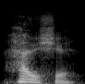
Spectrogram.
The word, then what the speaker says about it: huisje: La otra palabra sería huisje, huisje. ¿Se dan cuenta que no digo huisje? Es huisje, je, huisje.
